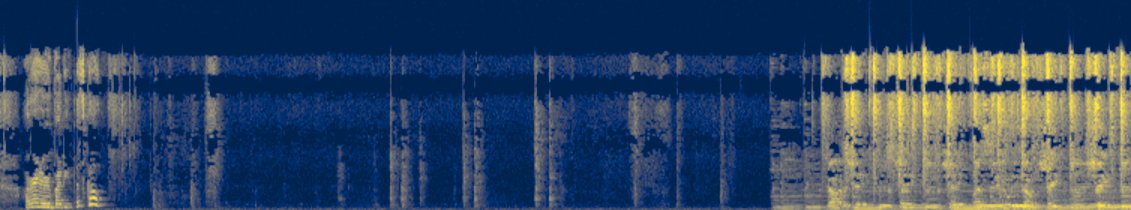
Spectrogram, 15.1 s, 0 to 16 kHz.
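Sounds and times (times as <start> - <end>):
faint clicks and rattles: 4.4 - 7.7
children's song with acoustic guitar: 10.3 - 15.0.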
